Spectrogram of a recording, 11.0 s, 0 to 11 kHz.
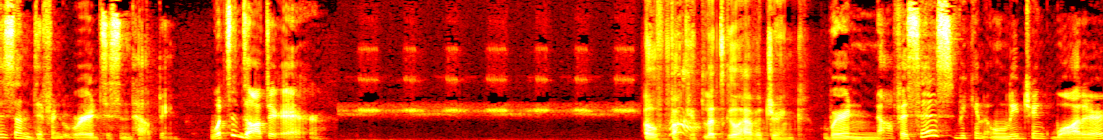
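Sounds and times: cricket chirping: 0:03.4 - 0:07.0.

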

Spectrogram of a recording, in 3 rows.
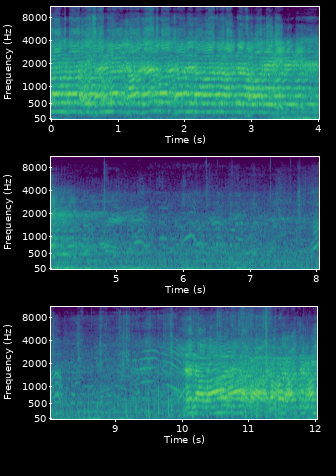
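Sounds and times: horse hooves galloping on dirt: 0:06.0 - 0:12.0.

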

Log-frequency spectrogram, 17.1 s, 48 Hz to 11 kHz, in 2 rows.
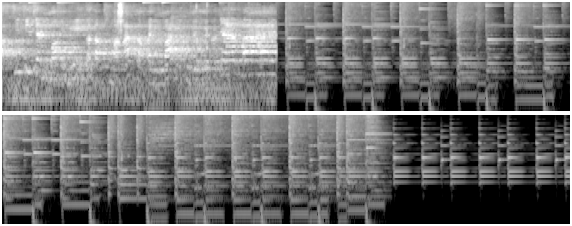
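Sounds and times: chiming music over bass line: 0:04.2 - 0:10.1.

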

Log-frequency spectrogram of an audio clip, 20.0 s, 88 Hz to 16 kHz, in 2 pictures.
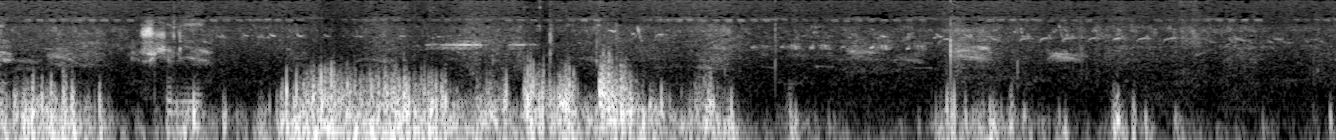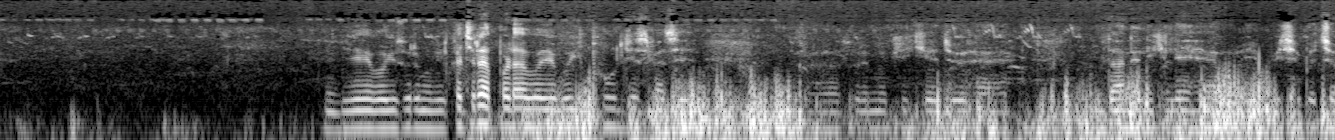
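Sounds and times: faint bird chirps: 0:00.0 - 0:19.4
wind rumbling on microphone: 0:00.0 - 0:20.0.

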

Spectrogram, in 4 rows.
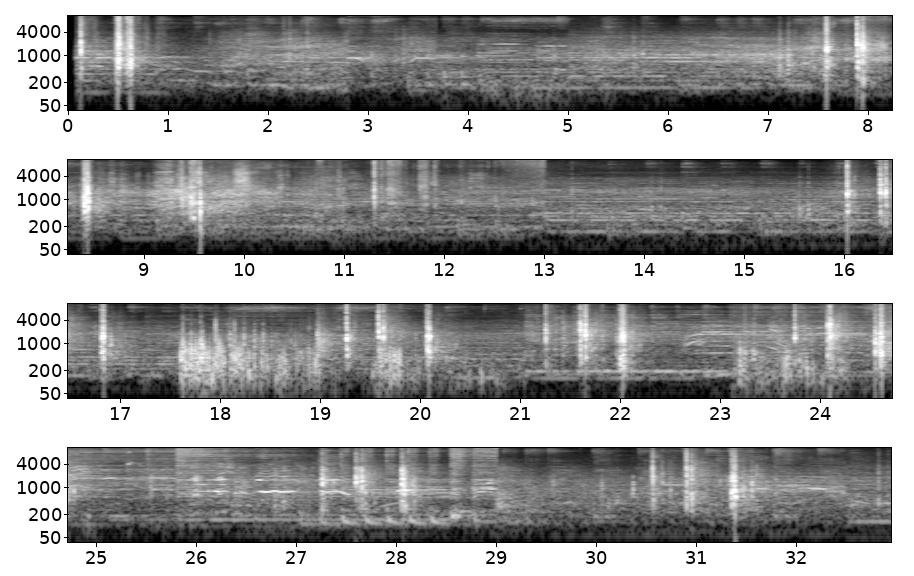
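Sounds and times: skateboard clacks: 0:00.1 - 0:03.5, 0:06.6 - 0:12.9, 0:15.5 - 0:17.1, 0:17.7 - 0:20.4, 0:21.1 - 0:22.4, 0:23.2 - 0:25.0, 0:26.1 - 0:32.9
background music: 0:00.1 - 0:32.9
skateboard wheels rolling on concrete: 0:00.1 - 0:32.9
skateboard knocking on concrete ledge: 0:18.9 - 0:20.3.

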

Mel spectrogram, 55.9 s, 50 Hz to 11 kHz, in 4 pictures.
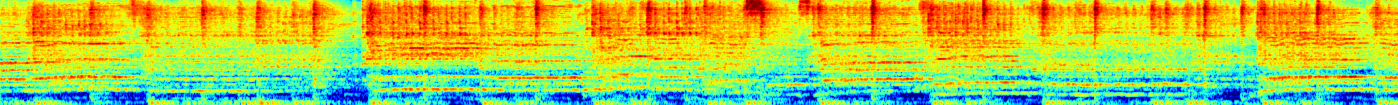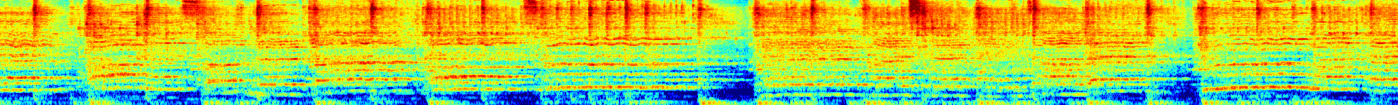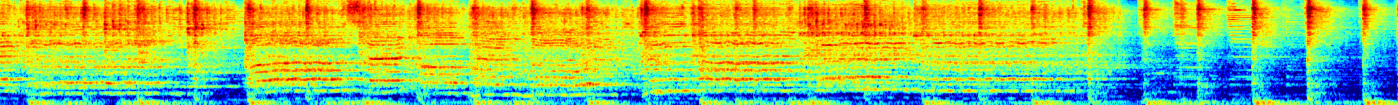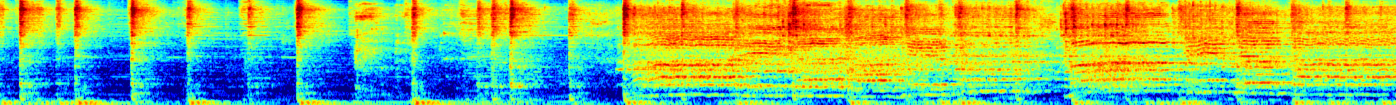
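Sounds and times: female trio singing hymn: 0:00.0 - 0:39.0, 0:48.1 - 0:55.9.

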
